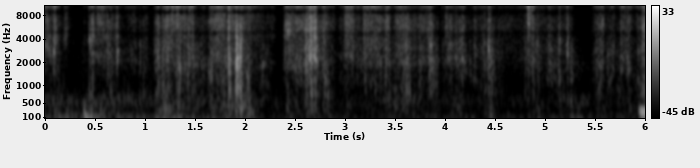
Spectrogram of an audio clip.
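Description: Frosted plastic cash envelopes and a paper tracker card crinkling and rustling as they are handled and flipped in an A6 ring binder, in irregular short rustles.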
